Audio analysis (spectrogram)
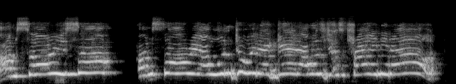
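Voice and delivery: high-pitched mock whimpering apology; pleading frightened child. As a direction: beg like a scared kid, very high voice. Scared kid begs officer's forgiveness.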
